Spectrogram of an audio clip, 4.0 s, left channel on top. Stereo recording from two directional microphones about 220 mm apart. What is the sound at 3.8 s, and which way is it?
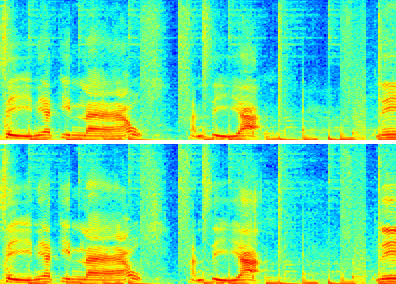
Music, centre (ahead or behind).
